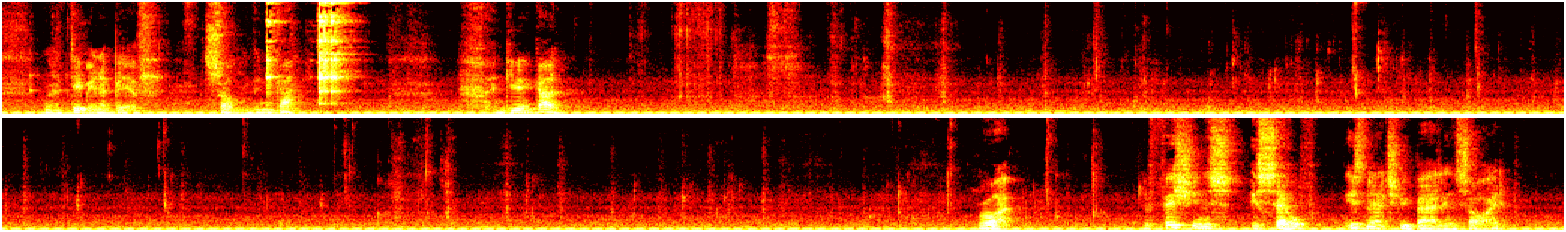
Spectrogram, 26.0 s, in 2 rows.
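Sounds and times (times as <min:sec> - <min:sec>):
low pulsing hum: 0:00.0 - 0:26.0
person chewing crunchy fish: 0:05.2 - 0:22.5.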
